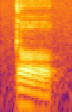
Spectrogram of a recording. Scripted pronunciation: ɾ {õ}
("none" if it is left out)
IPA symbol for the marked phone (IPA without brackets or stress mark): õ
